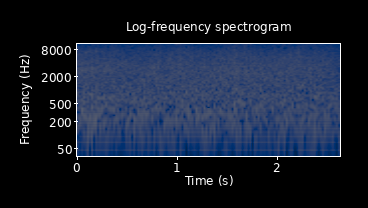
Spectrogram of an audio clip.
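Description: Rough ocean surf off the Mozambique coast during a fishing trip, a steady broadband roar of waves and current filling the whole stretch without pause, loud and close, with no voices.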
